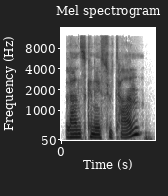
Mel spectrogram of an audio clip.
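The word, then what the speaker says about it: Lansquenet-sous-Tannes: Tommy, can you help me pronounce this? Lans can sutan.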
